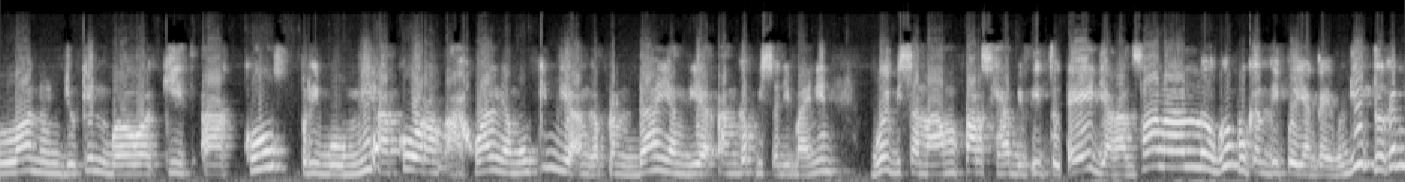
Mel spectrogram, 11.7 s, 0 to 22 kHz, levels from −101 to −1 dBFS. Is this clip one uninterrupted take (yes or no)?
no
